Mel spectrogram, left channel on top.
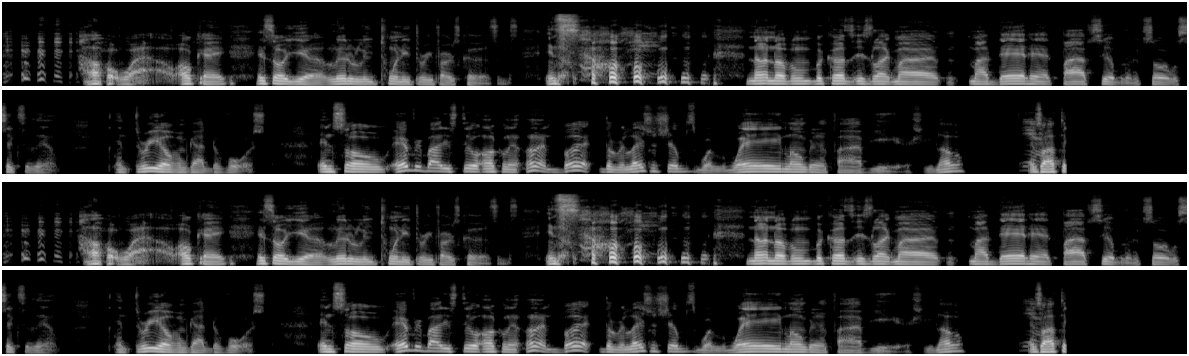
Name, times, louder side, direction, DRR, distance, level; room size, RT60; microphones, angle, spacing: voice 1, 0.0-0.6 6.3-6.5 22.0-22.3, left 3 dB, 30° left, 7.4 m, -39 dB
voice 2, 0.8-9.4 9.7-12.4 13.0-14.5 15.0-21.5 22.1-22.5, equal, ahead, 0.7 m, -23 dB
head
